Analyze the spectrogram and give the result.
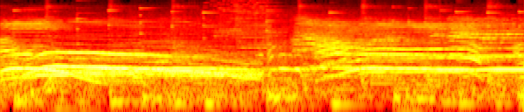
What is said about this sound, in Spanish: Era de noche y los lobos empezaban a aullar.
